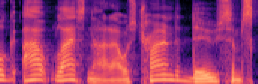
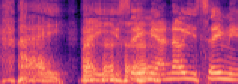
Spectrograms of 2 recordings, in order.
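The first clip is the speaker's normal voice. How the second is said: eager dog voice; 8 semitones higher than usual. Pretend. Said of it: "his tail's wagging like".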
